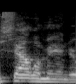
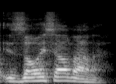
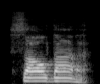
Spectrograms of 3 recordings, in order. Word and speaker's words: Saldaña: I always call her Zoe Salamander. What's that girl's name? Zoe Saldaña. Salmana? Saldana.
